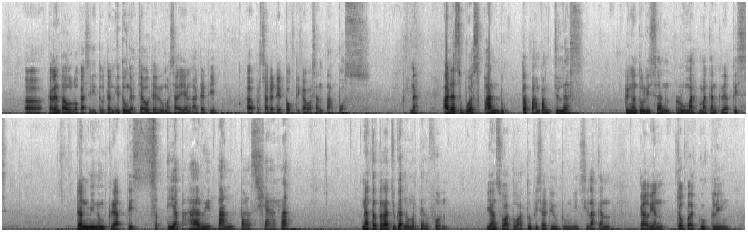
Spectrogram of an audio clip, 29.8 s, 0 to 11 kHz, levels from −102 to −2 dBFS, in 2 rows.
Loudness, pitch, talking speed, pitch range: -19 LUFS, 95 Hz, 105 wpm, 80-115 Hz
